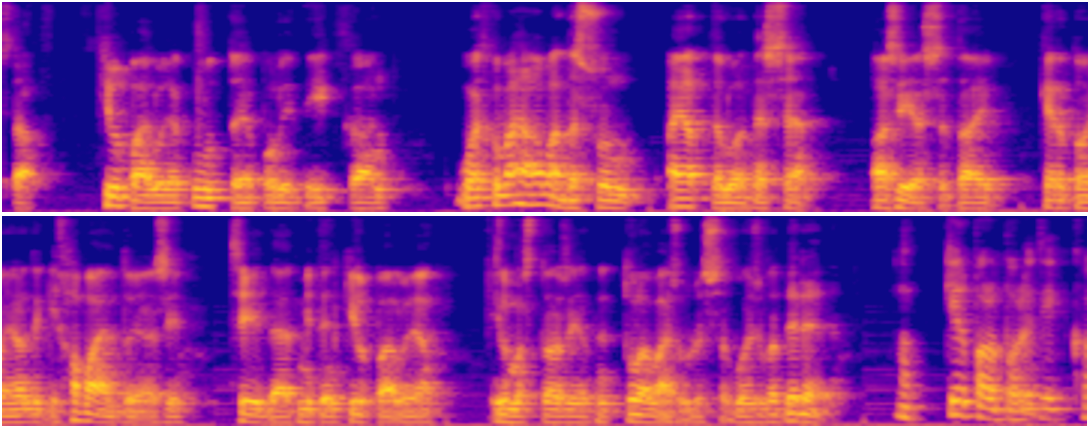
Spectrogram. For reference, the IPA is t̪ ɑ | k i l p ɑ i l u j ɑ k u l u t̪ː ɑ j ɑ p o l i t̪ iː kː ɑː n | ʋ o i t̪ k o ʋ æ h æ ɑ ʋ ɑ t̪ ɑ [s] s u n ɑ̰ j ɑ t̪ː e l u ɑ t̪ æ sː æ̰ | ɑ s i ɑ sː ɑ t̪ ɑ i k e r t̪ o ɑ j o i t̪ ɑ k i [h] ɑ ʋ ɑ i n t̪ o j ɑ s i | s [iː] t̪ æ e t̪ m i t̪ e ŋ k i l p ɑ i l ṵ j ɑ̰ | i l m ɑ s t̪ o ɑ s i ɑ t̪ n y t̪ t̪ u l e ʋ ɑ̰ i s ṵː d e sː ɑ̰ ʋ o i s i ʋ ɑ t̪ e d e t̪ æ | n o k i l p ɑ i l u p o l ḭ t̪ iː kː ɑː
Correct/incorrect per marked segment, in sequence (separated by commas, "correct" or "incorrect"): correct, correct, correct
